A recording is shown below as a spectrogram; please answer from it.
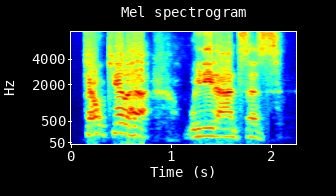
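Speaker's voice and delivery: contemptuous, sneering tone. A narrator voices a professor reacting to a woman holding a mace, sneering. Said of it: "He kind of sneers and he just says".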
